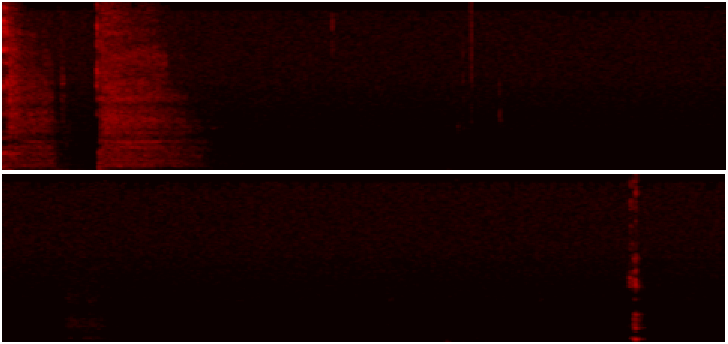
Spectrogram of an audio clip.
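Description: A loud burst at the start, then a few sharp, abrupt catches separated by quiet pauses, consistent with strong hiccups.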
